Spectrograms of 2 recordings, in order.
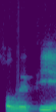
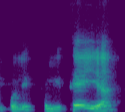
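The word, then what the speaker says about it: πολιτεία: science, because politia indeed, in the Raelian pronunciation it is politia, in the Erasmian it would be politeia, whatever you prefer.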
